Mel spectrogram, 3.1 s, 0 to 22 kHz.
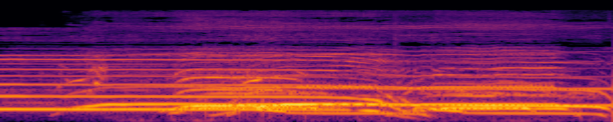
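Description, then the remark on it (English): A crowd of people in the town of Belper, Derbyshire, moo like cows together outside their houses during the daily 6:30 p.m. Belper Moo in lockdown, mooing as loud as they can; many long, overlapping drawn-out calls rising and falling in pitch, loud and continuous throughout. “every evening, during which people stepped outside the houses to moo, and I mean moo!”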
